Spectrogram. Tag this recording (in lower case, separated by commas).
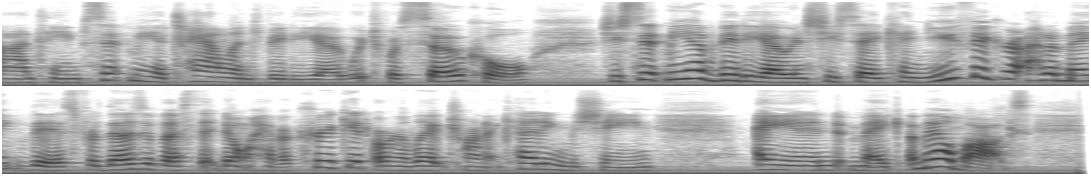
inside a small room, speech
